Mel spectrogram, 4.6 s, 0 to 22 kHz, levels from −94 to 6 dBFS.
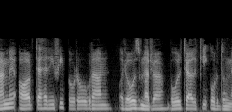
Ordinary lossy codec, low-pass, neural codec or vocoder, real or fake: MP3, 32 kbps; 5.4 kHz; codec, 16 kHz, 1 kbps, X-Codec, HuBERT features, trained on balanced general audio; fake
